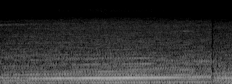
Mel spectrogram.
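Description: Loud car engine revving and accelerating hard on a country road, a steady rising drone held close and strong throughout, with a brief dip near the end and no talking.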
